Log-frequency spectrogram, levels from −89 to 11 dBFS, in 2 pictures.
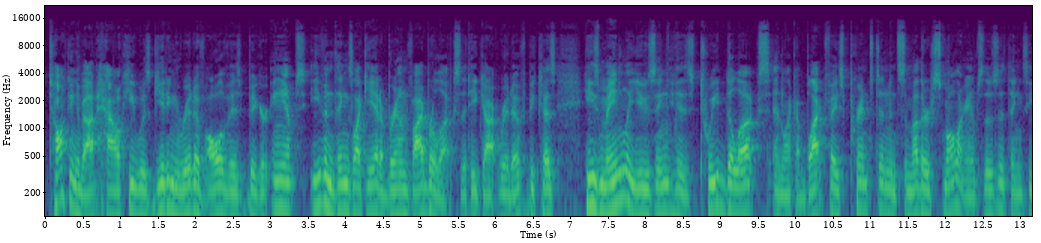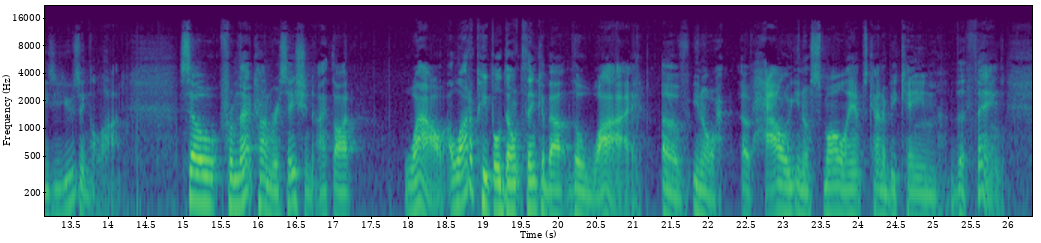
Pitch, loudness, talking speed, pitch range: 115 Hz, -20 LUFS, 185 wpm, 100-130 Hz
